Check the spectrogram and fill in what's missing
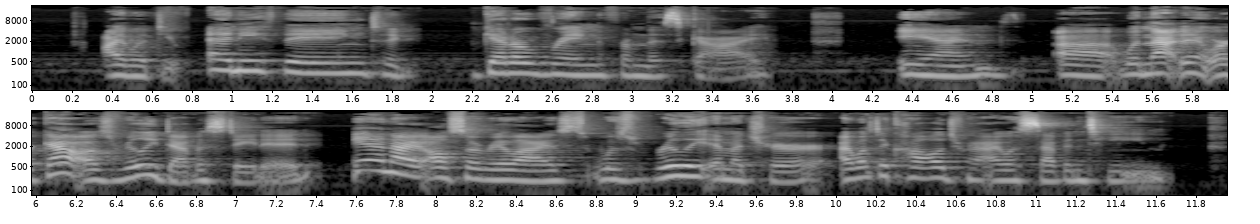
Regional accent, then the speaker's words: East Coast, United States; Growing up, again, I was raised on the East Coast. So I live in the South now. And being raised on one coast versus another are very, very obvious differences.

